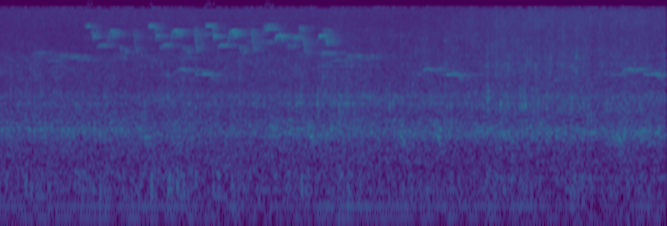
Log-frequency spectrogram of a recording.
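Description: Small birds chirping: a busy flurry of short, high-pitched notes from about a second and a half to five seconds in, then a few scattered lower calls. Behind them runs a steady rushing hiss of water.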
